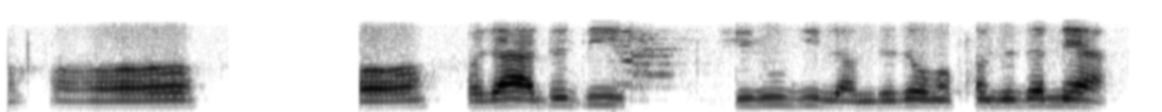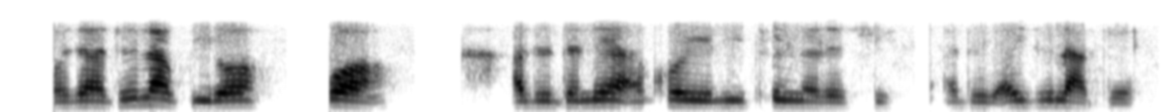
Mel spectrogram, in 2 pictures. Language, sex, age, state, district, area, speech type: Manipuri, female, 60+, Manipur, Imphal East, rural, conversation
